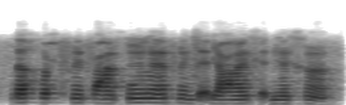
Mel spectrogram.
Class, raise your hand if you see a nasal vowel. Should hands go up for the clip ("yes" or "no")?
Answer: yes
